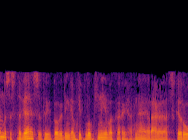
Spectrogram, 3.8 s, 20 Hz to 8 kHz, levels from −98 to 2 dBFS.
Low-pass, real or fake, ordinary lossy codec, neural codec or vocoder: 7.2 kHz; fake; AAC, 16 kbps; codec, 16 kHz in and 24 kHz out, 0.8 kbps, FocalCodec, streaming, 65536 codes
